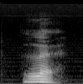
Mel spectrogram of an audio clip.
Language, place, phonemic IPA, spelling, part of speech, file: Jèrriais, Jersey, /lɛː/, lé, article, Jer-lé.ogg
- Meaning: the masculine singular definite article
